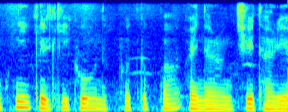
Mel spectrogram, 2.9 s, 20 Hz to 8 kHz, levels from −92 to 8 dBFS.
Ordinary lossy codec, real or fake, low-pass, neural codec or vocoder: none; real; 7.2 kHz; none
